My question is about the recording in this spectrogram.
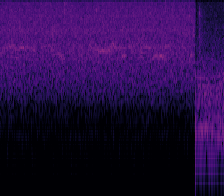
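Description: Soft, steady hiss of rain falling.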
